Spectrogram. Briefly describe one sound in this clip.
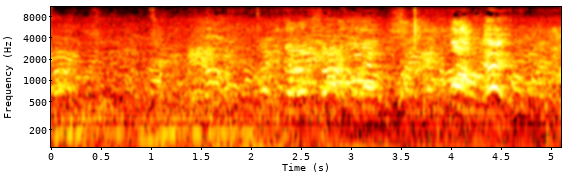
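A crowd of people talk and shout outdoors at a distance.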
